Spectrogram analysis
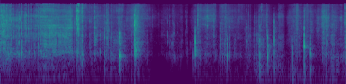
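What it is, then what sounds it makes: Glossy paper brochure. Fingers with rings press, rub and crinkle the shiny folded pages of a glossy coated-paper brochure lying on a wooden table. A steady, bright rustling gives way to sharp crisp crackles, then a brief near-silent pause before more scattered crinkling snaps with very short decay.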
